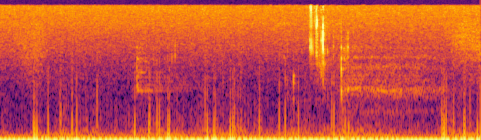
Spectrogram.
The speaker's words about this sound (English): That is a bunch of sine wave collision. Low frequency sine wave collision.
